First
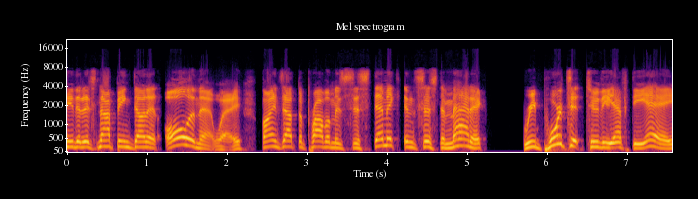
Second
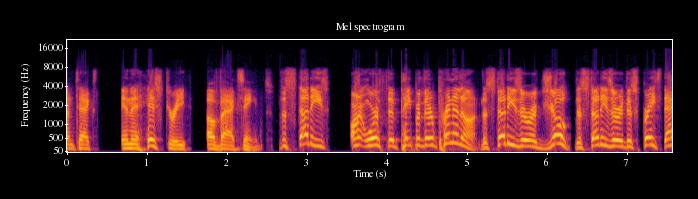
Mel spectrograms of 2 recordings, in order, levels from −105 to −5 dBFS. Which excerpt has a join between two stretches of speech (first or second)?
second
